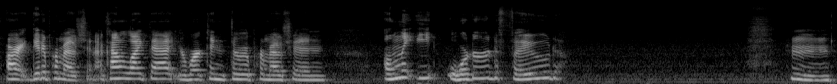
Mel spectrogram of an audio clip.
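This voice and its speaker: A woman's voice: a little high, measured pace, pauses often, a bit bright, a little hiss or hum. Chatty woman streamer thinking aloud. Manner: chatty, thinking aloud while reading options and viewer comments. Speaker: game streamer. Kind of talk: casual live-stream chat.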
